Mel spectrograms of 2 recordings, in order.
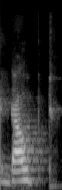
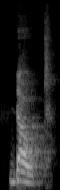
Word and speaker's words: doubt: climb comb limb thumb then again silent bur uh doubt you don't say doubt doubt debt we don't say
